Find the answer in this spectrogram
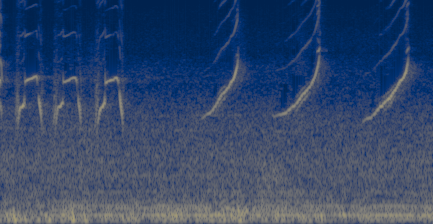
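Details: New York bird on Memorial Day: three quick, high chirps, then three long, clear whistles that sweep upward, each about a second apart, with a low steady hum beneath.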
